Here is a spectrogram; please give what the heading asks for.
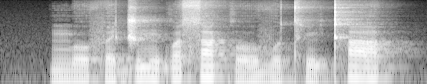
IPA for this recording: m oː˨ f ɛ˨ d͡ʒ u˦ m ɡʷ a˦ s a˦ k oː˨ v o˨ tʰ ĩ˨ kʰ a˦

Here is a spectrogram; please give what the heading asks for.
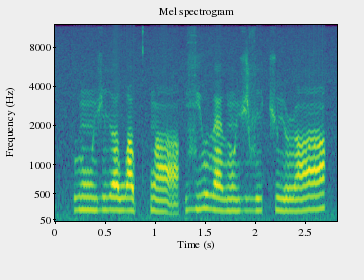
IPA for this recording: ð ũ ʒ i ɐ̯ w ɑ kʷʰ ɑ̃ | zʲ u ð æ ð õ ʒ z i t͡ʃ y ɹ ɑ̃

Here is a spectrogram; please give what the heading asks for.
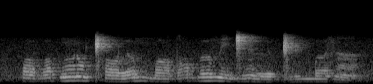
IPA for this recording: p ɔ˨ b ɔ˧ ɡ͡b õ˦ ɾ ɔ̃˨˦ ǁʰ ɔ˨ l ɤ˦ mː ɔ˨ dˤ i˦ b ɤ˦ v ẽ˧ ɡ͡ǁ ɛ̃˦˨ lː ɯ˨ ɡ͡ǁ õ˧ mː ɤ˧ z ã˨

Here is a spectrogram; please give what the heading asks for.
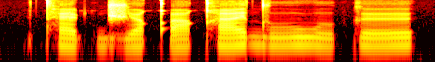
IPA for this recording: tʰ æ ʈ d͡ʒ y qʼ œ qʰ ɛ d u w u k ø

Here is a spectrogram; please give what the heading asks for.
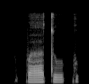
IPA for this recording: p ɐ t u k

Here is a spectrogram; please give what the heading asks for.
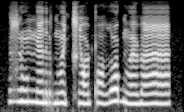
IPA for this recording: z ũ˨ ŋ ɛ̃˩ r ɡʷ ɛ̃˩ t͡ɕ ɔ̃˩ ʈ ə̃˩ ðˤ ʊ˥ ɡʷ ɛ̃˩ ɳ æ̃˨

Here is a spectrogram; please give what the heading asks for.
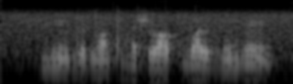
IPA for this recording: vʲ ũ l d̪ ɛ d̪ œ̃ tˤ ɦ ɛ ʃ l ɤ tˤ b ɛ l ɦ ũ b l ẽ

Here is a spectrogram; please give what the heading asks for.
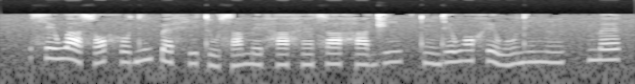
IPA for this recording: s e˦ w a˦˨ s ɔ˨˦ h o˧ d ĩ˦ k͡p ɛ˧ h i˧ t u˨ s a˨˦ m e˧ h a˧ h ɛ̃˧ s a˧ h a˧ d͡ʒ i˦ | t ĩ˧ d e˦ w ɔ̃˦ h e˦˨ w ũ˨˦ d ĩ˦ m ĩ˦ | m ɛ˦

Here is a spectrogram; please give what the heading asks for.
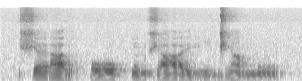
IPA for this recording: ʃ ɛ˨ ɾ a˦ r pʰ oː˨ k͡p ũ˨ ʃ aː˨ j i˨ d͡ʒ ã˦˨ m ũ˨

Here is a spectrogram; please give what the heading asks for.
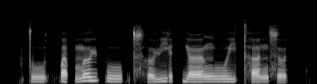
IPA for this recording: t̪ uː˨˥ t̚ p ɐ˧ p̚ m ɵ˥ ɥ p uː˧ p̚ t͡sʰ ɵ˨˥ ɥ j ɪ˨˥ k̚ j œː˨˧ ŋ uː˧ j t̪ʰ ɐ˨˧ n s ɵ˨ t̚

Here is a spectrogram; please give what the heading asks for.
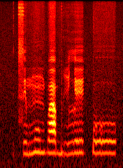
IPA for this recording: t͡s ɪ˨ m ũ˦ b a˦ b i˨ l e˦ k͡p oː˦

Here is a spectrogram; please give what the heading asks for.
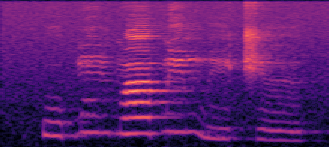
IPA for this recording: k͡p u˧ ɓ ũ˦ b ã˦ ɓ ĩ˦ m iː˨ t͡ʃ ɨ˨

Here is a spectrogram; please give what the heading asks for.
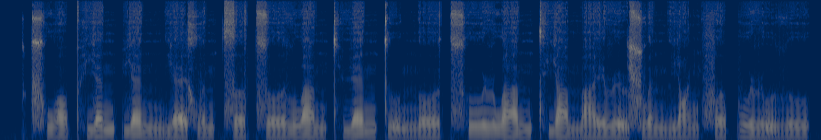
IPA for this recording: ʈ͡ʂʰ w ɔ˧˥ pʰ j ɛ˥ n p j ɛ˥˩ n n̪ j ɛ̰˨˩ x w ə˦ n t͡s ɤ˧˥ t͡s o˧˥ ʊ̯ l w a˥˩ n t̪ʰ ɥ ɛ˥ n t̪ ṵ˨˩ n̪ o˧˥ ʊ̯ t͡sʰ u˥ ɻ w a˥ n t̪ʰ j ä˥˩ m a˧˥ ɪ̯ ɻ ɻ̩˨˩ ʂ w ə˥˧ n l j ɑ˥˩ ŋ f ɤ˧˥ p u˥˩ ɻ ṵ˨˩ l u˥

